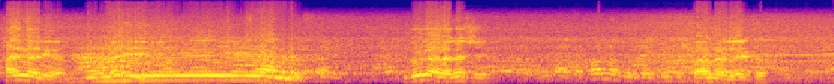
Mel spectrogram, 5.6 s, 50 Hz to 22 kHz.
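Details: A native desi cow at the Chakan cattle market on Saturday, 3 January 2026, gives a steady, level moo lasting about a second, with short bellows following. Men haggle over prices and market chatter runs throughout.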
